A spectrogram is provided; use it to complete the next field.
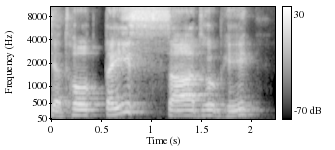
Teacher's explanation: Yathoktaihi, it becomes, because the following consonant is sa, it takes on the same pronunciation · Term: visarga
